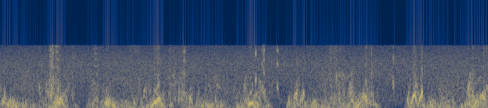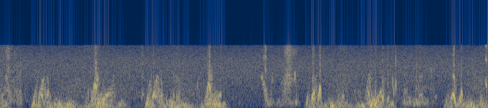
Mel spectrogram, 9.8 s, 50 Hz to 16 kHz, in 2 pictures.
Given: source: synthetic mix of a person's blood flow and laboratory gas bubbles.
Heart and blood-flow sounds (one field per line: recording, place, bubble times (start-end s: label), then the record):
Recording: Doppler ultrasound of blood flow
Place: precordium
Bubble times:
0.37-1.07 s: bubbles
1.30-1.41 s: bubbles
1.67-1.94 s: bubbles
2.06-2.24 s: bubbles
2.50-2.82 s: bubbles
3.23-3.79 s: bubbles
3.91-3.98 s: bubbles
4.38-5.13 s: bubbles
5.72-5.90 s: bubbles
6.29-6.34 s: bubbles
6.47-6.72 s: bubbles
7.48-7.89 s: bubbles
7.95-8.00 s: bubbles
8.26-8.37 s: bubbles
8.73-9.27 s: bubbles
9.66-9.77 s: bubbles
From the record:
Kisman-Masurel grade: 242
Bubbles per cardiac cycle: several, 3 to 8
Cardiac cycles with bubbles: 100%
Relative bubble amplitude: moderate (0.250 to 0.450)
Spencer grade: 3 (all of the cardiac periods contain showers or single bubble signals, but not dominating or overriding the cardiac motion signals)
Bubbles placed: only in the low amplitude regions of the cardiac cycle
